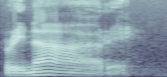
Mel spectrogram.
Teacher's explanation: When you lengthen the vowel, you get a falling tone on it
